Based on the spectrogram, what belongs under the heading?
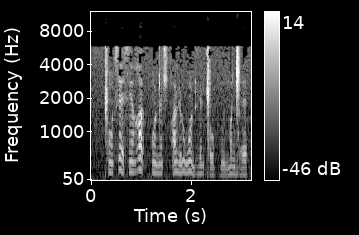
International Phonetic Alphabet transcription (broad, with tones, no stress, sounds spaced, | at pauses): ǁ õ˧ s ɛ˥˩ s ẽ˧ ʁ ɐ˥˩ kː õ˧ ɖ ɐ̃˧ ʃ qʼ ɛ̃˧˥˧ ɳ ɯ˧˥˧ w õ˥˩ ɖʱ ɛ˧ ɳ ǁ o˩ kʷ ẽ˩ m ɐ̃˧ ɡ͡ǁ ɛ˧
